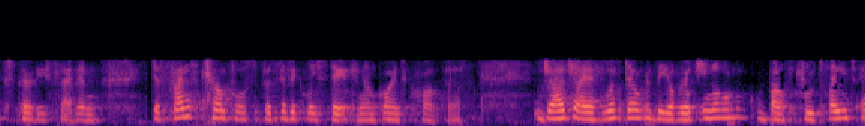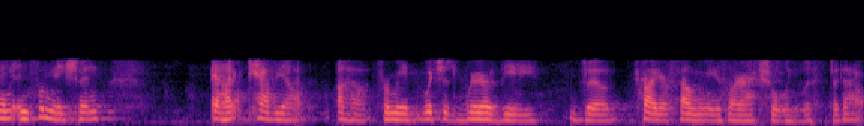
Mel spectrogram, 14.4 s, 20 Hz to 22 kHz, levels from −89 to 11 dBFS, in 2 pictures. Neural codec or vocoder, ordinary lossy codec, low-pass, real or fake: codec, 24 kHz, 1.5 kbps, HILCodec; AAC, 24 kbps; 3.6 kHz; fake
